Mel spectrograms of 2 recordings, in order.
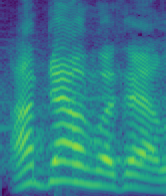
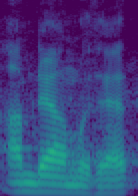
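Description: First: High, loud, wholehearted agreement; shouting back to God. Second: Soft, low, barely-there agreement; restrained formal approval. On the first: Believer affirming God's promise in prayer, shouting loudly. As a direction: shout your approval with full force. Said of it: "That's what we shout back to God". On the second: Formal churchgoer answering the sermon, hushed and restrained. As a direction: understate it like a nod at an auction. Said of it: "sort of like a high-class auction". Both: Acted.

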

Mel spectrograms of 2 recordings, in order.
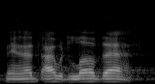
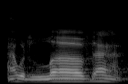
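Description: First: Sincere. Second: Soft slow repeat of "I would love that"; a quiet heartfelt echo of "I would love that"; sincere, slower. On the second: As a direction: say "love" softly, dwelling on it. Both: Real, not acted. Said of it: "If I said to you".

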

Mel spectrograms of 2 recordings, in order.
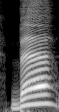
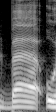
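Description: First: باء said as open "baa"; short-form باء, just "baa"; no hamza. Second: باء pronounced "baa-'un"; باء in two beats, "baa" then "'un"; hamza sounded. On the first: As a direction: end باء on the vowel, without a glottal stop. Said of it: "واللي لا يهمزون اسمها لغة القصر". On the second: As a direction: add a glottal stop and "un" to باء. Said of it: "اللي بيهمزوا اسمها لغة المد". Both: Shown as a demonstration.

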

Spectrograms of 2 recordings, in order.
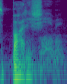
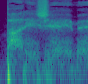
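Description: First: Said in the usual way. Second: Whispering the phrase; whispered. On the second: Shown as a demonstration. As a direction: breathe it out in a whisper. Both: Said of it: "but I'm gonna use it once".

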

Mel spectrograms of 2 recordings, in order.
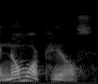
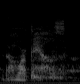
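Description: First: Softly spoken comic aside; quiet aside. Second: Barely audible whisper; whispered aside. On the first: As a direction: drop the volume for a private joke. Joking aside, said then whispered. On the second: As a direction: whisper it to yourself as a joke. Joking aside, repeated in whisper. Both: Real, not acted.

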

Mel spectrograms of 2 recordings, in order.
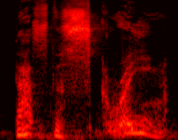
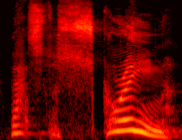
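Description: First: Quiet, slow statement. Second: Slow, a bit louder and higher; slow emphatic declaration. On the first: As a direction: say it slow and hushed. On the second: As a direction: lean on it, slow. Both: Real, not acted.

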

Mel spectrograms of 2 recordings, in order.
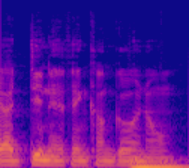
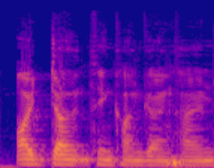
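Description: First: "dinna" said as DIN-na, short i and a schwa ending; dinna instead of don't. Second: Said in the usual way. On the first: Shown as a demonstration. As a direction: swap in the Geordie "dinna" with a crisp short i. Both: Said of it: "so you'd say".

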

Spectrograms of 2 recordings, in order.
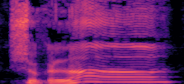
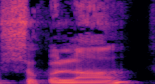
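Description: First: Sjokolade said much higher. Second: Sjokolade said much lower. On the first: Testing the word on locals in a high tone. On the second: Testing the word on locals in a low tone. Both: Shown as a demonstration. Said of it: "i alle mulige tonefall".

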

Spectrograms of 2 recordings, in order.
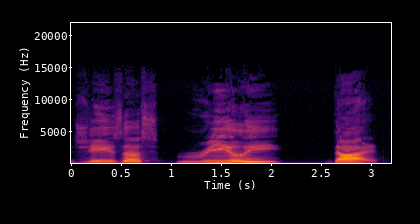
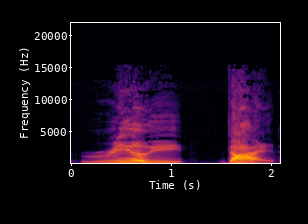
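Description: First: Slow build to a firm died; pause before died. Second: Really died drawn out slowly, landing hard on died; solemn stress on died. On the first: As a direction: hold back, then hit died. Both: Shown as a demonstration. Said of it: "This is so important".

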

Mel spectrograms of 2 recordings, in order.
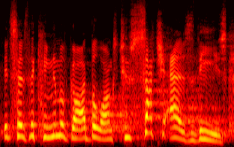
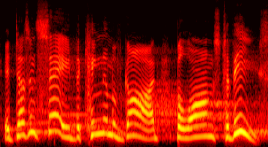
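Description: First: Weight on such as these; right reading. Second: These said as if it were the whole point; wrong reading. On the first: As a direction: lean on such as before these. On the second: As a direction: kingdom of God belongs to these, no such as. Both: Shown as a demonstration. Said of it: "listen carefully to what the Bible says".

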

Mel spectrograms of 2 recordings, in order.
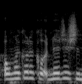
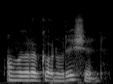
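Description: First: Hopeful excitement. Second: Deflated. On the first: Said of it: "you get that hope". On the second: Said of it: "then you get". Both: Retold or imitated.

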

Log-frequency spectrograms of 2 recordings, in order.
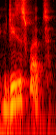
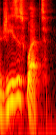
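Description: First: Jesus wept said much softer, almost breathed, ending on a rise; hushed repeat. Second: Said in the usual way. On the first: Shown as a demonstration. Preacher repeats the famous short verse to the congregation, softly hushed. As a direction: let Jesus wept fall away to a hush. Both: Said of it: "Two words".

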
